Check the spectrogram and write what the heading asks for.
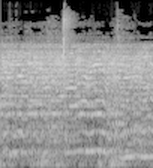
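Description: Electric guitar playing a short tapped lick: a few sustained notes that ring on and change pitch a couple of times.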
